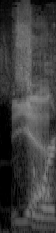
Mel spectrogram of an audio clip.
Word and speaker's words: sword: than that it's yeah funny that sword has a silent w but sorcery doesn't yeah i think that's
